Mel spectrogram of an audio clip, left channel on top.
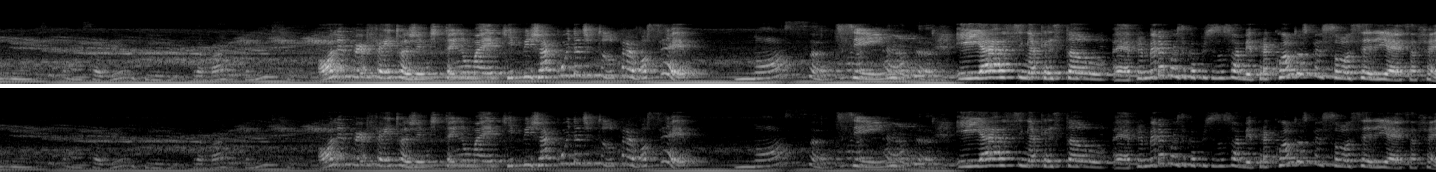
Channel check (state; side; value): quieter; right; 10.7 dB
